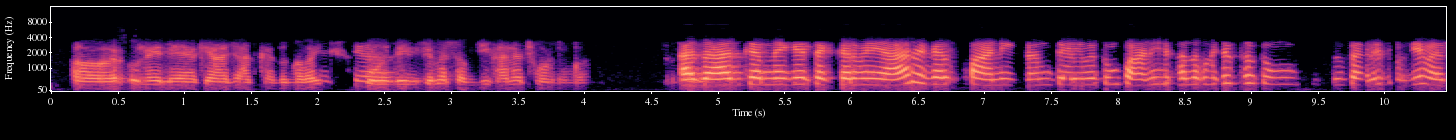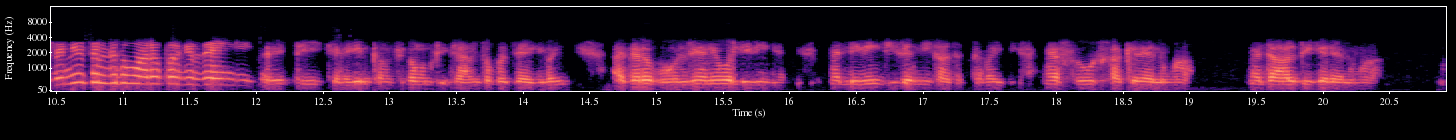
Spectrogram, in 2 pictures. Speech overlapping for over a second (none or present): none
